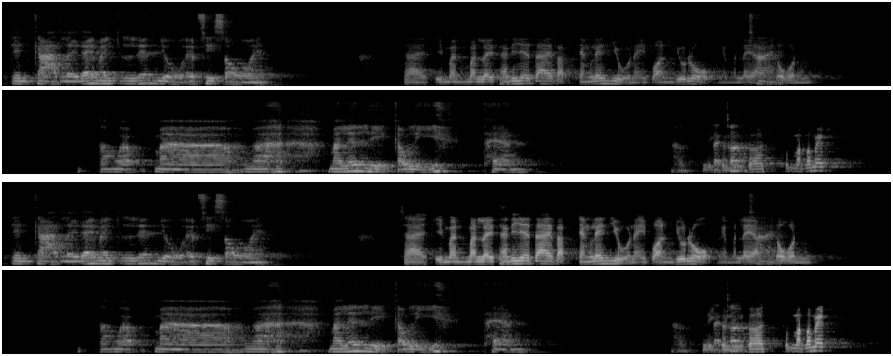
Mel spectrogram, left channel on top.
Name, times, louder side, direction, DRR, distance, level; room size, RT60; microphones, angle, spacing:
voice 1, 0.1-2.7 3.6-3.7 7.5-7.8 9.9-13.4 13.7-14.2 15.6-16.4, left 1 dB, 10° left, 0.5 m, -35 dB
voice 2, 4.0-8.1 15.9-17.1, right 7 dB, 65° right, 0.3 m, -32 dB
15.5 x 8.2 x 2.5 m
head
